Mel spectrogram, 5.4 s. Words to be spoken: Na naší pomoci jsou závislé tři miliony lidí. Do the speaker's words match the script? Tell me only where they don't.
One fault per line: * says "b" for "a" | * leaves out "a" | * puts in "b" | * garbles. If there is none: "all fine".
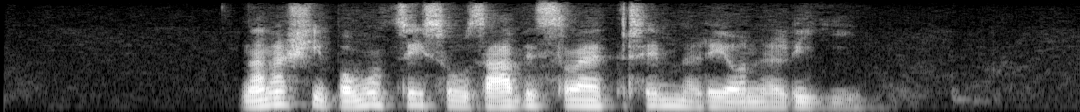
all fine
